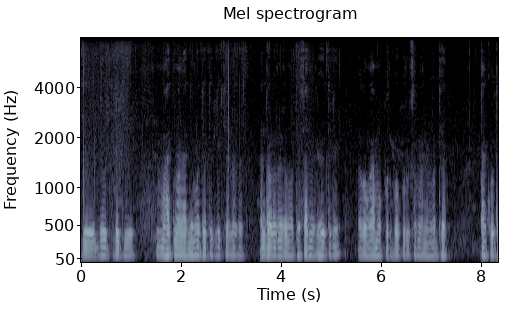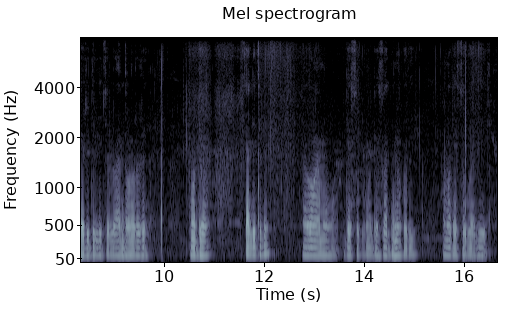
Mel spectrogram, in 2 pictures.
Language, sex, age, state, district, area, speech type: Odia, male, 30-45, Odisha, Kendujhar, urban, spontaneous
